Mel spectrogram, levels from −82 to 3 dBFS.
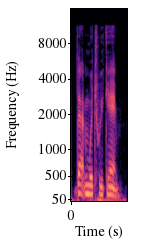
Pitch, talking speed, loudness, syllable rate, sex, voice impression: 150 Hz, 295 wpm, -17 LUFS, 5.8 syllables/s, male, slightly masculine, very adult-like, slightly cool, slightly refreshing, slightly sincere, slightly unique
